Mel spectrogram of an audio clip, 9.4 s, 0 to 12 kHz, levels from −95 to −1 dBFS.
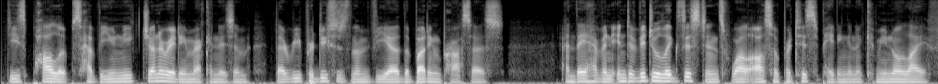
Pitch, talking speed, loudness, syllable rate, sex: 110 Hz, 175 wpm, -18 LUFS, 6.4 syllables/s, male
